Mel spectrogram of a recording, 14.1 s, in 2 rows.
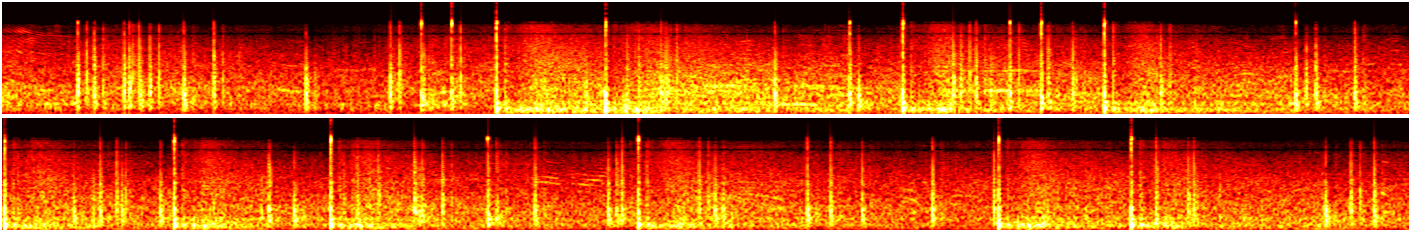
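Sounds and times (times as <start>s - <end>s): fireworks popping and cracking: 0.0s - 14.0s
rushing crackle of bursts: 0.0s - 14.0s.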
